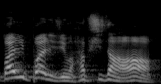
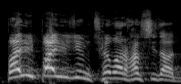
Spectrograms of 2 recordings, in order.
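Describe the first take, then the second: First: Said in the usual way. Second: Raised, louder impatient plea; urgent pleading. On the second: Acted. Waiting father begging the doctor to hurry, urgent pleading. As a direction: press the doctor to hurry, voice jumping up.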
